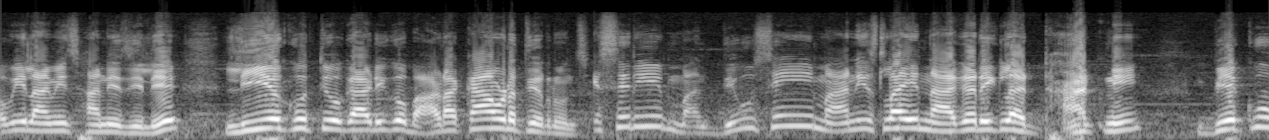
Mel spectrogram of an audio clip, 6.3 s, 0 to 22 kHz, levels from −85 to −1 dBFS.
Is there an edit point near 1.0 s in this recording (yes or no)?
no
